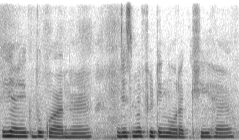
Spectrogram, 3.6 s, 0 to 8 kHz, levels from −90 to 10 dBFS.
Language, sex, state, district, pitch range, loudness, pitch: Hindi, female, Uttar Pradesh, Saharanpur, 205-230 Hz, -16 LUFS, 220 Hz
